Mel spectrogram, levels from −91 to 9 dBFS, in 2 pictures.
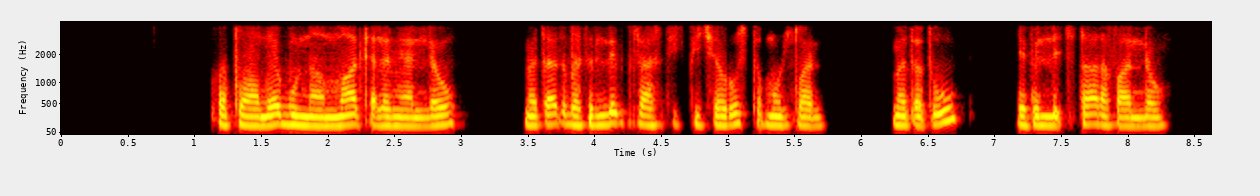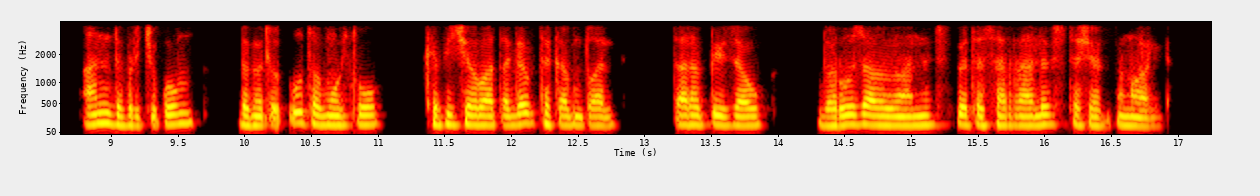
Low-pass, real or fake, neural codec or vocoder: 3.6 kHz; fake; autoencoder, 48 kHz, 32 numbers a frame, DAC-VAE, trained on Japanese speech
